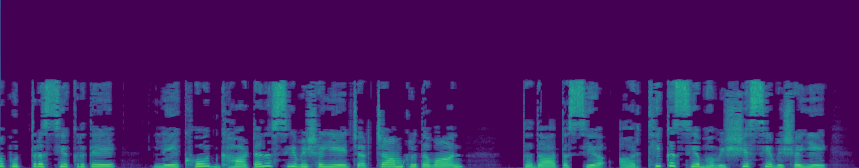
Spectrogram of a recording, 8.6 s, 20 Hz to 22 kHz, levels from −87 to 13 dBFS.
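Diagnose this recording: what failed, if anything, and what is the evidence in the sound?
Codec stage: AAC compression, likely near 32 kbps. Throughout, nothing reaches above 11.5 kHz, and coarse quantisation leaves the speech dull and smeared.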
